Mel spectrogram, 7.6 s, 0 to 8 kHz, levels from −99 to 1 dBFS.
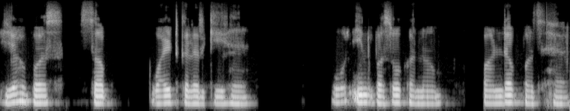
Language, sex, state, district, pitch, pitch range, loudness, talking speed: Hindi, male, Bihar, Jamui, 145 Hz, 135-150 Hz, -19 LUFS, 125 wpm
